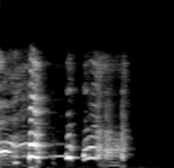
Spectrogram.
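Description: A woman laughing hard in several high, pitched bursts, breaking off a little before the end.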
